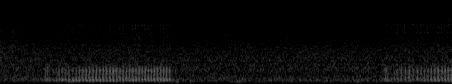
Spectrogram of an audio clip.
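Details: A French Bulldog snores in two long, rattling breaths with a soft pause between them, its eyes rolling back as it sleeps.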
